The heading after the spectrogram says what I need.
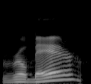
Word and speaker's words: Robert: Part of that is because in French, his name would be pronounced Robert, which to me is pretty close to robber.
